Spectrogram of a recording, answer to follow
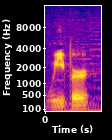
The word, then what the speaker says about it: Weber: how you pronounce it I know it reads we b r but I learned it's pronounced Weber and that just bothers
